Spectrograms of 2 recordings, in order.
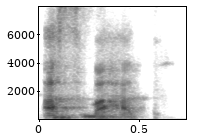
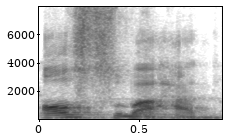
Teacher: आगे चलेंगे तो असबाहत कहते हैं, असबाहत, ये सीन नहीं है, इसको पढ़ेंगे औसबाहत, सौद मोटा है, औसबाहत। औस, सौद मोटा, गोल आवाज के साथ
